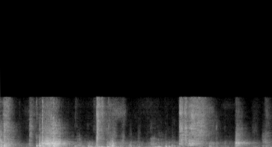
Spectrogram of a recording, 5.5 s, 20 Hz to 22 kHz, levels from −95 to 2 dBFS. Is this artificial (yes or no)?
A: yes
